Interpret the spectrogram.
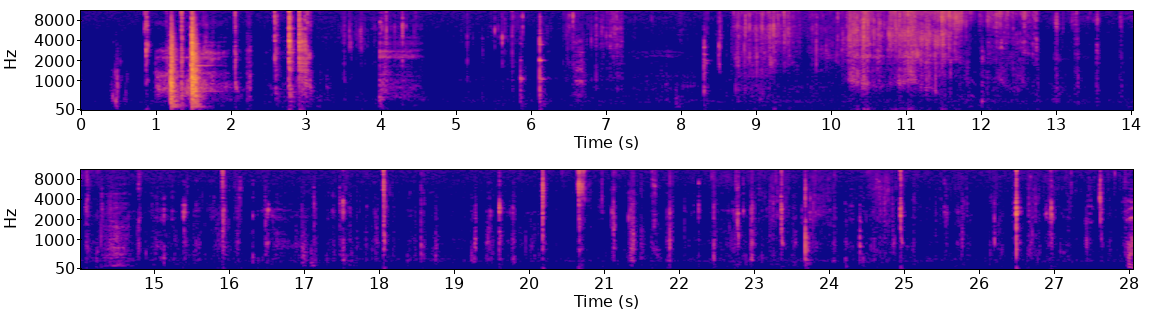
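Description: Close-miked chewing and mouth sounds of a person eating bibimbap: many small sharp clicks and crunches, with a louder burst about one to two seconds in and a longer hissy stretch near the middle.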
